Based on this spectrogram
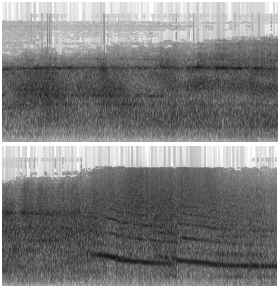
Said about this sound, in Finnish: Tähtihävittäjä lentää yhä.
